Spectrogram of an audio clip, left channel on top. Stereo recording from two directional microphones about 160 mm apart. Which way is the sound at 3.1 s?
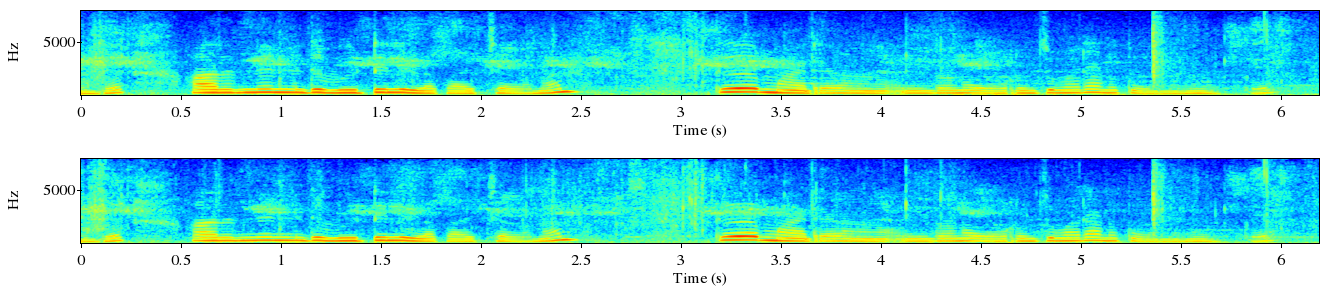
30° left (ahead or behind).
